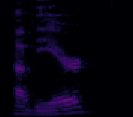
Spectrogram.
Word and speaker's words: Javier: being a Spanish speaker, the way you say it in Spanish, it's often spelled with a J when people write it nowadays. It's Javier. So that's how you would pronounce it if it's a span, like Don Quixote, where you have an X, but it's pronounced like an H or a J.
